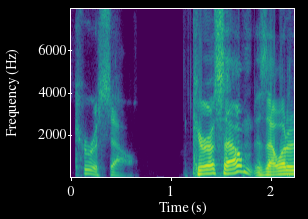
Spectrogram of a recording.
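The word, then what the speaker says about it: Curaçao: Caraco. No, I got it. I think Caraco. that's pronounced Curacao.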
